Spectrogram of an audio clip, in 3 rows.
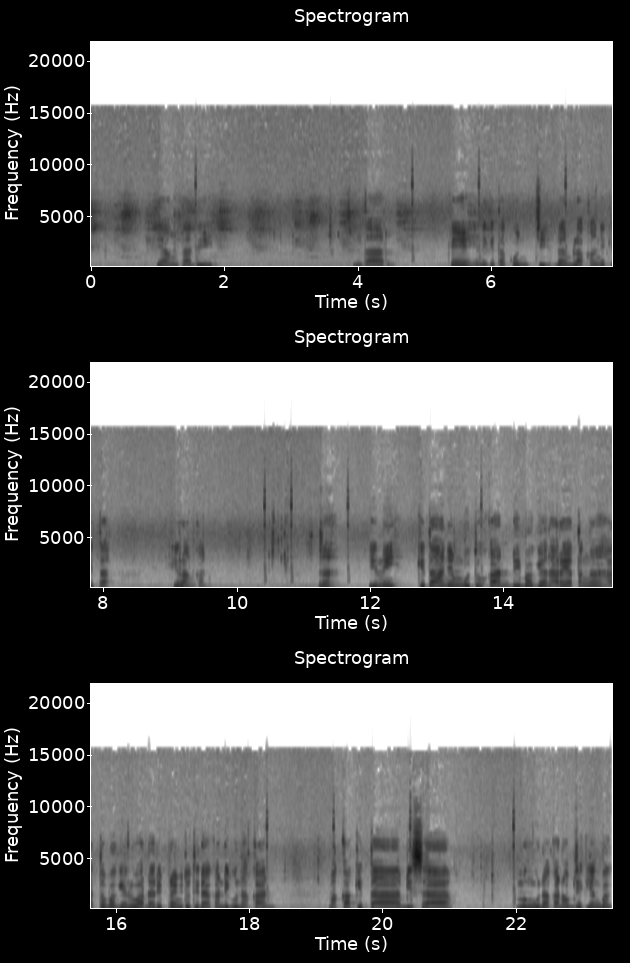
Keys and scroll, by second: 1.2 ctrl+3, 2.6 v, 3.6 ctrl+z, 3.9 ctrl+z, 6.8 ctrl+2, 9.2 ctrl+3, 10.0 z, 11.3-13.3 typing, 17.8 z, 19.1 v.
